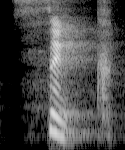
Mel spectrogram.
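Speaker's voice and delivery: "Think" said as "sink". Shown as a demonstration. Teacher shows learners a mistake, "Think" with an S sound. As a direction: swap the TH in "Think" for an S. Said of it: "tempted to say an S sound".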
